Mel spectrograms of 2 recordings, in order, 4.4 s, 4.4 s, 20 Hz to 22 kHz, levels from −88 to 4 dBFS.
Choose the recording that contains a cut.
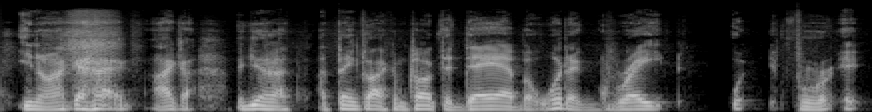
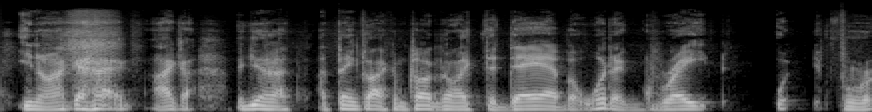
first; 1 cut; at 2.2 s

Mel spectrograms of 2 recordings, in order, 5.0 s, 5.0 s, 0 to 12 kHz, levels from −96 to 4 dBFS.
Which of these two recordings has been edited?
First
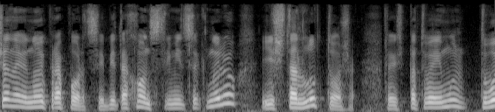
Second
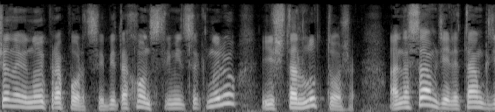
first; 1 cut; at 3.8 s

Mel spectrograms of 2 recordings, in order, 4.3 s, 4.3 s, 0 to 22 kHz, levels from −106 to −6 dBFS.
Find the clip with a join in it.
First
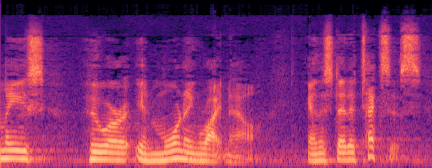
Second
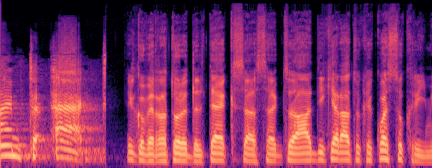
second; 1 cut; at 2.8 s

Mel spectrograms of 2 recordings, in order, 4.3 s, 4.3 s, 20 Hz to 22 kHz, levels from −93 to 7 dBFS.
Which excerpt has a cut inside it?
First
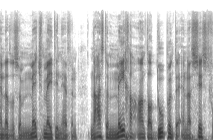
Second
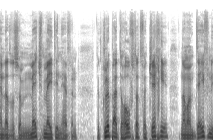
first; 1 cut; at 1.6 s

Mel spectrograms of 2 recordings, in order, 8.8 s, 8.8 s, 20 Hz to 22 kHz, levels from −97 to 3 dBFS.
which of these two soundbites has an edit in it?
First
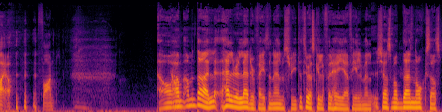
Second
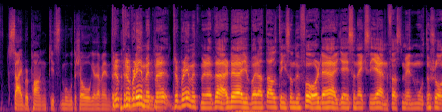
first; 1 cut; at 7.4 s

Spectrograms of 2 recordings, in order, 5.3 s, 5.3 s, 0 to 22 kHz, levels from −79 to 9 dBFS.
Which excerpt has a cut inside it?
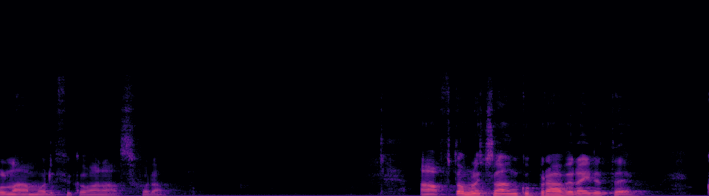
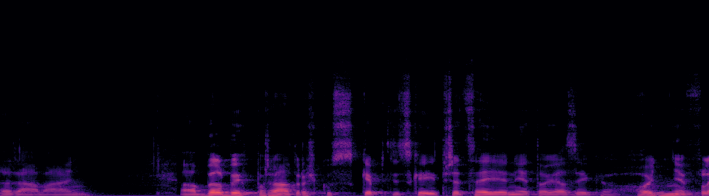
second; 2 cuts; at 1.3 s, 3.3 s

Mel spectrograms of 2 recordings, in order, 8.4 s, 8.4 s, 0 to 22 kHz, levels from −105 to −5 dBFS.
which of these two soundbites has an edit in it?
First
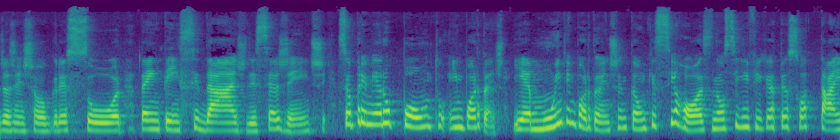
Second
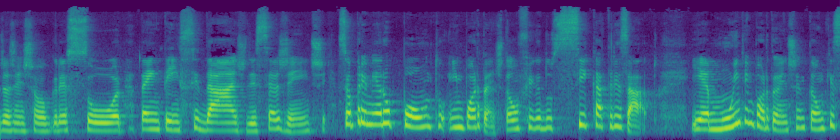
first; 1 cut; at 5.0 s

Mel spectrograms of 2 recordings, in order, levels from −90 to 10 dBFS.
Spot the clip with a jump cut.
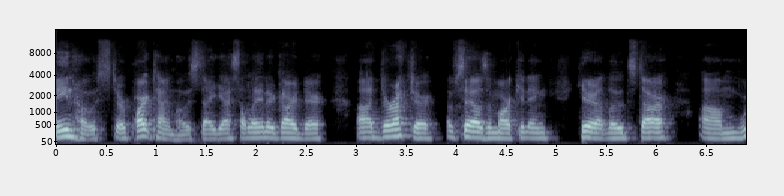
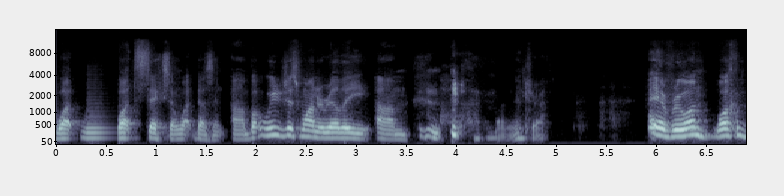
second; 1 cut; at 3.8 s

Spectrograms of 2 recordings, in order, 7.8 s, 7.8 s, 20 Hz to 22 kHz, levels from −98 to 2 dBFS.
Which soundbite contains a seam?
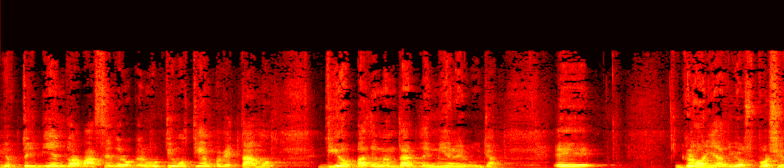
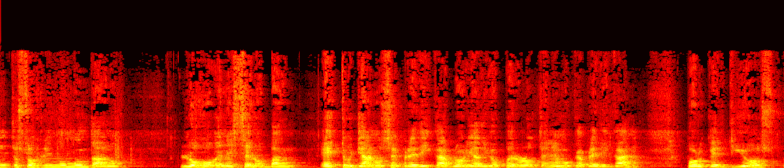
second; 1 cut; at 3.2 s

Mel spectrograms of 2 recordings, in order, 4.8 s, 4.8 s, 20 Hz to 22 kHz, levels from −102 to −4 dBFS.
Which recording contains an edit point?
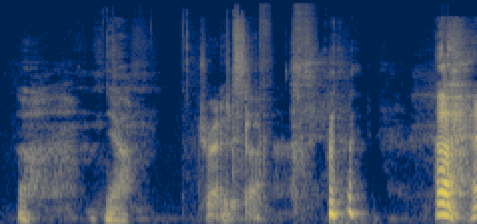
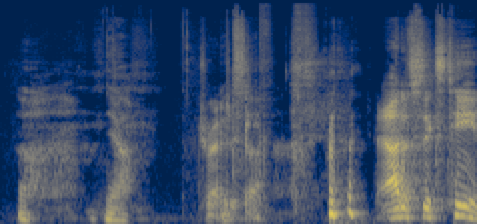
second; 1 cut; at 3.7 s

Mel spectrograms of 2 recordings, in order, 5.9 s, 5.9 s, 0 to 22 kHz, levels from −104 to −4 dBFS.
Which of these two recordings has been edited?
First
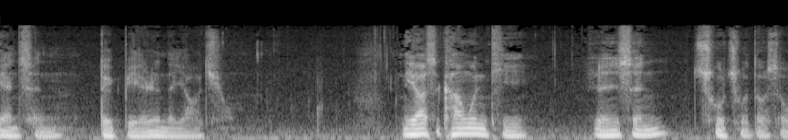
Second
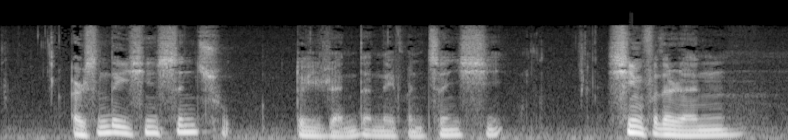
second; 1 cut; at 4.5 s

